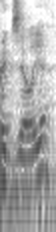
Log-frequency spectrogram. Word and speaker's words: Xillia: a balls deep of tales of zelia or exilia if you say it like that which some people do this is the taale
